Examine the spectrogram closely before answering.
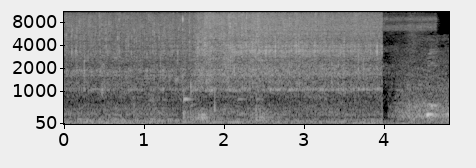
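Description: Onion, garlic and ginger paste with ground spices sizzling in hot oil in an aluminium pot while being stirred with a wooden spatula: the spices are being fried down (kosha) as the base for a beef curry. The sizzle grows a little louder about a second and a half in and cuts off near the end.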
